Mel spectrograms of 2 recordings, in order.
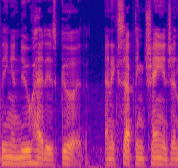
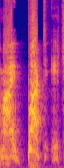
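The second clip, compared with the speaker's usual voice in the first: very loud, high, rough, raspy cartoon voice; 13 semitones higher, 16 dB louder than usual. Giving a line during a bit about replacing the Wario voice, in Wario voice. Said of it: "I can replace him".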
